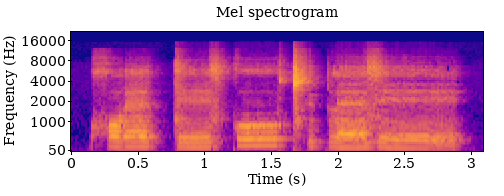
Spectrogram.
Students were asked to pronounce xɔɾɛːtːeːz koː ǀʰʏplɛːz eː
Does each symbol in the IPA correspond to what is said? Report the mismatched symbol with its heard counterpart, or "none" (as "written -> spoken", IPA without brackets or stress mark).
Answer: ʏ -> y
